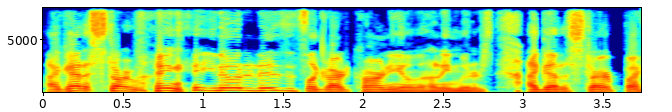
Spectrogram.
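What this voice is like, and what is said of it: Usual voice. Nothing is said of it.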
